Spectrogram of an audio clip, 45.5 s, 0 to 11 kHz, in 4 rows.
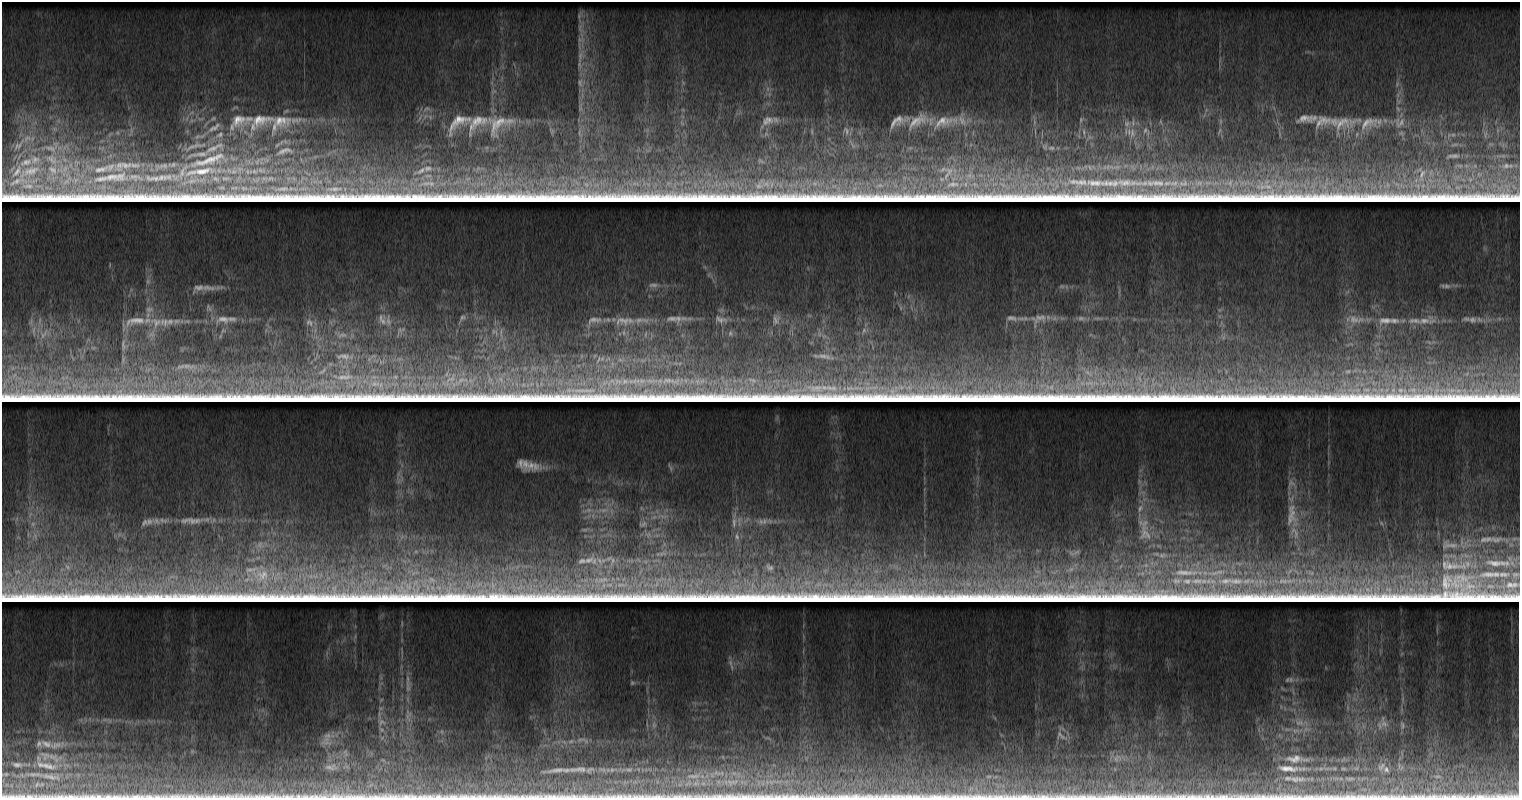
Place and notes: place revisited, on a sunny early autumn Sunday, kids playing, early afternoon ambience at Gropiushaus
(Sony PCM D50, DPA4060)
Berlin, Germany, 28 September 2014, ~14:00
